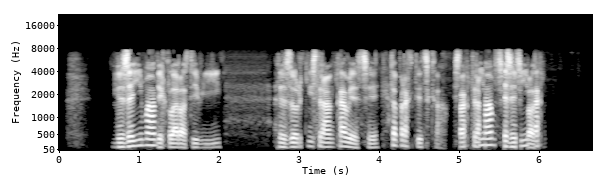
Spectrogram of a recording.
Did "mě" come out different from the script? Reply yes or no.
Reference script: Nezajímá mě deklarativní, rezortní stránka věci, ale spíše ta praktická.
yes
